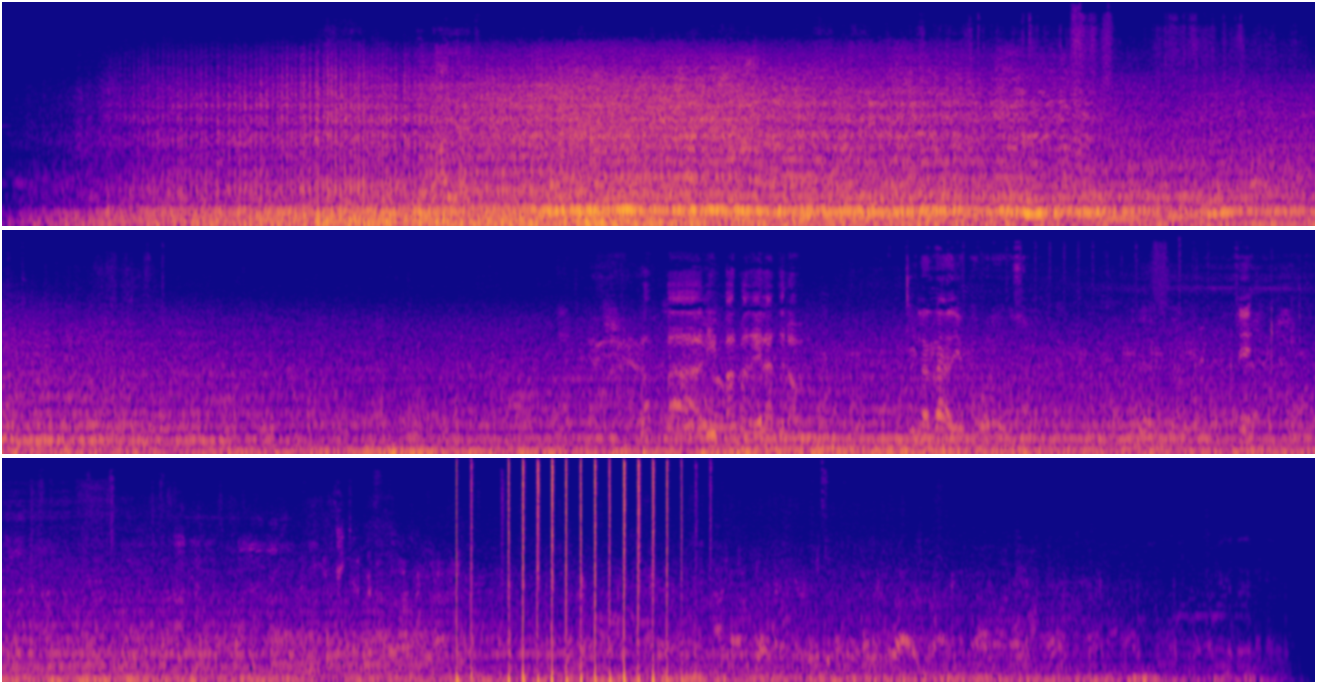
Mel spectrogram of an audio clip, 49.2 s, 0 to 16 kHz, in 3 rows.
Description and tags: TC2000.08.Cabalen.LaRadio
Howling engines far away.
Diego (my partner at car-races, likes to chat and make friends) finally found someone to chat endless with: "The-Commentator-That-Only-Speaks-Boludeces”
A tiny drummer (thanks ERH) or a butterfly trapped inside (thanks HammerKlavier) my telephone
car, field-recording, male, race, signal, sound, speech, zoomh4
